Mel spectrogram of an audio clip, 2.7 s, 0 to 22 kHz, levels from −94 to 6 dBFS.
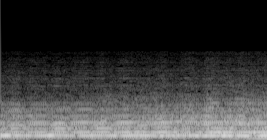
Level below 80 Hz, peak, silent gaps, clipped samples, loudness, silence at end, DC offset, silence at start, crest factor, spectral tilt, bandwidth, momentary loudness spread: -38 dBFS; -4 dBFS; none; under 0.1%; -18 LUFS; 0 s; under 0.1%; 0 s; 12 dB; -13.5 dB/octave; 2.3 kHz; 4 LU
